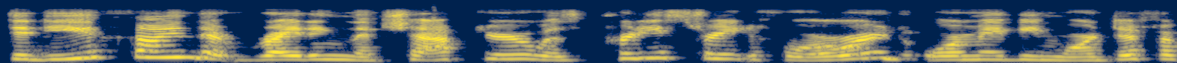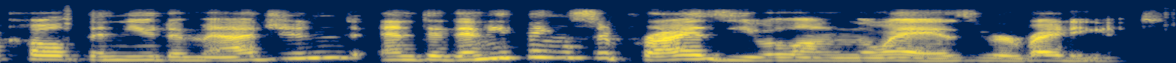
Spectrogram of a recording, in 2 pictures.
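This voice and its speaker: A woman's voice: medium pitch, lively intonation, fast talker, poor audio. A woman hosting an interview as publisher, encouraging and appreciative toward her guest. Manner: warm, encouraging. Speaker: host, publisher. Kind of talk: interview host.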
